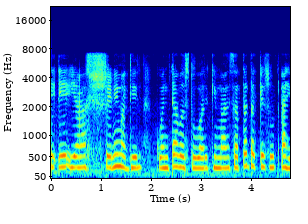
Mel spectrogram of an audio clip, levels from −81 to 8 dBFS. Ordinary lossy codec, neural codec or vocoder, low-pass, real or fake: AAC, 32 kbps; codec, 16 kHz in and 24 kHz out, 1.1 kbps, FireRedTTS-2 codec; 7.2 kHz; fake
